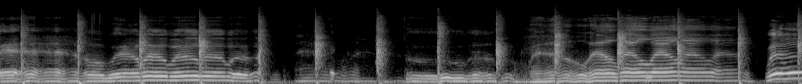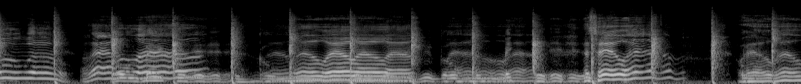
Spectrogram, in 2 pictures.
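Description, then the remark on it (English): Steady, rhythmic hand clapping keeps a regular beat beneath voices singing a sustained melody, the claps sharp throughout. “If you just have that good tambourine player. Yeah. And then that get clapping going.”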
